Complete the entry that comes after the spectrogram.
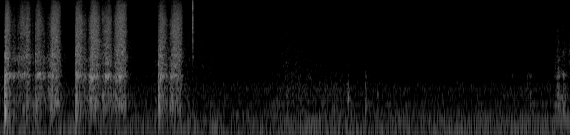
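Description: A brown leather loafer fitted with a wooden shoe tree is held hollow in one hand and brushed briskly across the upper with a wooden-backed bristle shoe brush. A quick run of bright, scratchy bristle strokes sweeps back and forth for about two seconds and ends in a sharp click. Near-quiet follows, with a faint tap and a soft brush stroke returning at the very end.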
